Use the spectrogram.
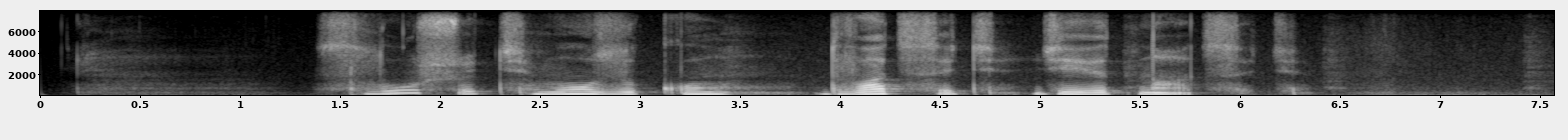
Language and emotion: Russian, sad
